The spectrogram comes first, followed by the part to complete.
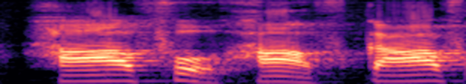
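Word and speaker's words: half: अब चलिए देखते हैं एफ से पहले लो वहां पर दी से पहले हो तो नहीं पढ़े यहां पर अप से पहले तो भी नहीं पढ़ते जैसे कफ कफ कफ हाफ हाफ ल को यहां पे नहीं पढ़ने कल्पहाल्ट नहीं पादना है कफ बछड़े को बोलते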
